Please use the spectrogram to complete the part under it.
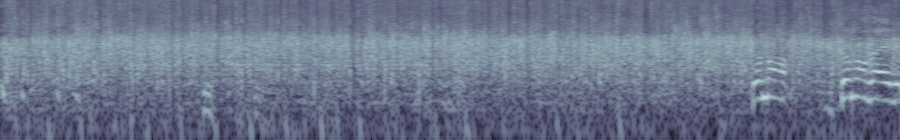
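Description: A studio audience applauds loudly.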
